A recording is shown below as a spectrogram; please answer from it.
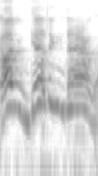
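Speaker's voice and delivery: very high, shrill, all-caps yelling. Retelling an all-caps chat reply to another speaker: imitating own yelled reply. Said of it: "so it's like, I'm yelling it".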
